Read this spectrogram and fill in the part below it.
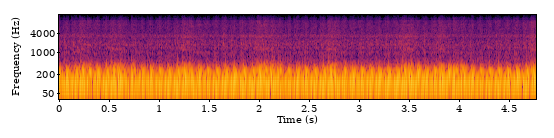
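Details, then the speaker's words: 2009 Aprilia Shiver SL750 twin: a deep, lumpy idle that jumps up and down and never settles, starting about a minute after start-up. There are no error messages. The owner suspects sludge from a dirty fuel tank. "with the idle. It's just jumping up and down. It seems to be happening about after a minute running."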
